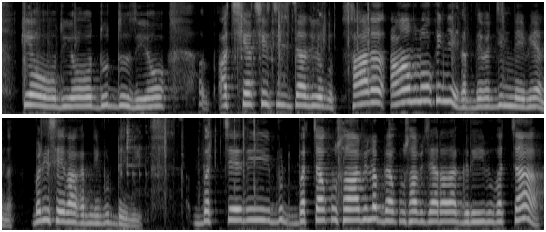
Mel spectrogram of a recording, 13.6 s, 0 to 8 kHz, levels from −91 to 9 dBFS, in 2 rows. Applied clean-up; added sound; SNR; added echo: neural mask model RNNoise.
